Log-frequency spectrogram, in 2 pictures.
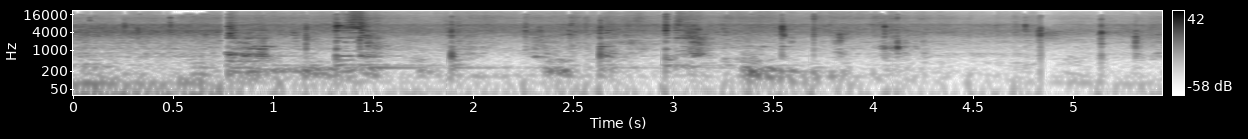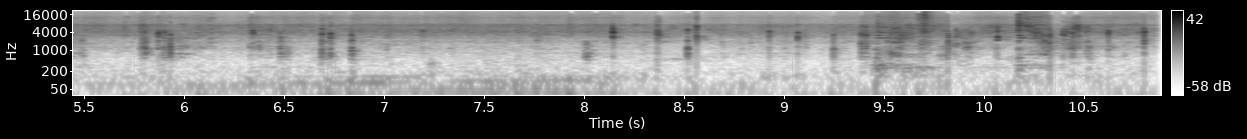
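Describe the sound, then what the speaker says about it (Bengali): Chopped dried coconut fried and stirred in a pan while making dal chanachur, with steady sizzling and repeated scraping and clinking stirs close by throughout, no talking. "শুকনো নারিকেল, ওইটা একটু ভাজি না।"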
